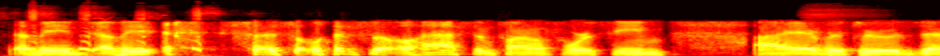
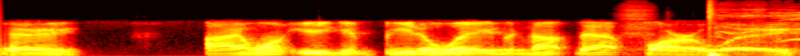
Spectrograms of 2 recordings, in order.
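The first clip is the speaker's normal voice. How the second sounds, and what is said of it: Impression of Bruce Bochy. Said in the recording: “that's a solid Boach impersonation”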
